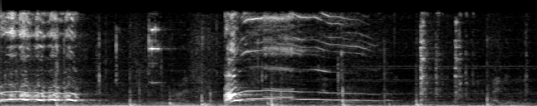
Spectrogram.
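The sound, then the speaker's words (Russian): A senior lieutenant imitates a dog with his voice, giving whining, howl-like calls that slide downward in pitch over a steady, noisy background. “Старлей уходит, голосом имитируя собаку.”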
